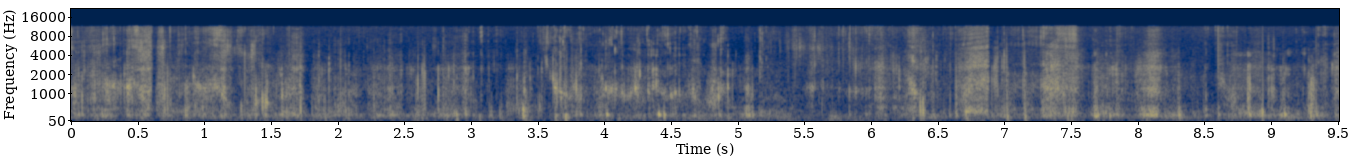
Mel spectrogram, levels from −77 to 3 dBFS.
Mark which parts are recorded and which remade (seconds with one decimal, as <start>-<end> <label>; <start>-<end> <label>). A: 0.0-7.5 recorded; 7.5-9.5 remade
